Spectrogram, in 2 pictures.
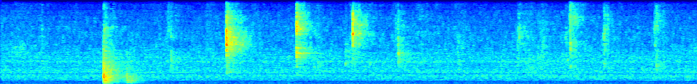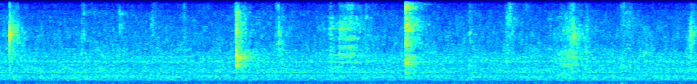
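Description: A man smacks his lips and chews loudly close by.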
